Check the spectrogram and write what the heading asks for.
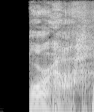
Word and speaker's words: Borja: His legal prowess continued to garner him high esteem in the courts, and he officially changed his name to Borgia from the Spanish pronunciation that I'm going to butcher Borja. Borja. Borja. Okay.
